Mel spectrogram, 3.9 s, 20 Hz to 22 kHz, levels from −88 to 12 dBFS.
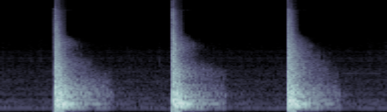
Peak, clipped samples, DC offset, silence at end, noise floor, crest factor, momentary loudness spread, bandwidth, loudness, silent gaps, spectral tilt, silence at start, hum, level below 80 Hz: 0 dBFS; 2%; under 0.1%; 0.65 s; -55 dBFS; 12 dB; 19 LU; over 20 kHz; -9 LUFS; none; -5 dB/octave; 0.55 s; none; -36 dBFS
